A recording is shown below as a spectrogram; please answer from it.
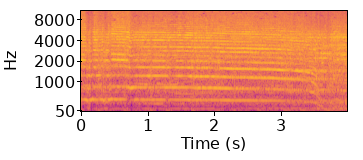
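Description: Live band music: a long held note or chord of about three and a half seconds, sliding down in pitch near the end.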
